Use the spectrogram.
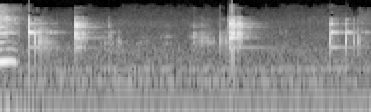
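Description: Ice cubes from a drinks dispenser drop into a glass with a few bright, separate clinks spread over a couple of seconds, close and clear.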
